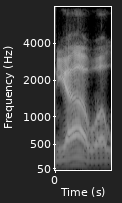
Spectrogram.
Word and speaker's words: Yahowah: and yada yawa uh even yawa which is the proper pronunciation that I introduced of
